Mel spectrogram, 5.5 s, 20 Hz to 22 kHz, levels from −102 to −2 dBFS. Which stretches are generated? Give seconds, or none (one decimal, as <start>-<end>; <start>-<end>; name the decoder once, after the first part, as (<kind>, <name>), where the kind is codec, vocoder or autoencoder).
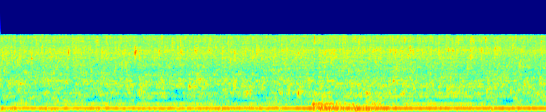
0.0-3.4 (vocoder, BigVGAN v2); 4.9-5.5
